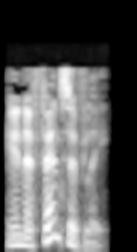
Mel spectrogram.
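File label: "inoffensively", British English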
